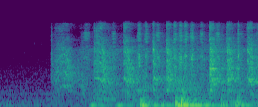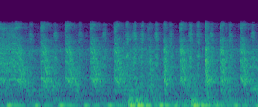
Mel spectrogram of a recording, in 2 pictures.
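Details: Yamaha TMAX carbureted scooter kicked over on sprayed starting fluid: catches and runs ragged and uneven, stumbling about four times a second. It is starved of fuel, possibly from fuel delivery or caked-up carbs that may need cleaning. Fuel starvation.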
